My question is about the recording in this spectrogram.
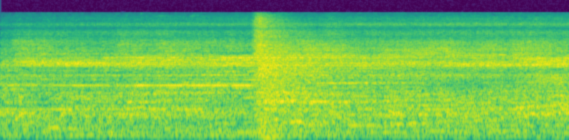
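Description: Steady background ambience of a busy indoor hall, a continuous wash of noise with people about, broken by a single sharp knock about two seconds in.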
